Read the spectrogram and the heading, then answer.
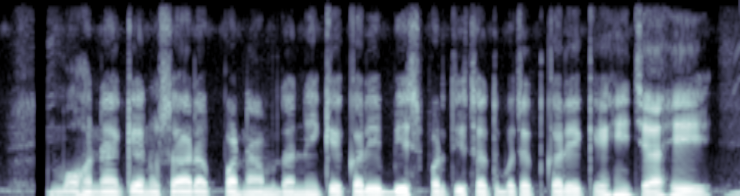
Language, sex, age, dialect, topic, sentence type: Magahi, male, 25-30, Western, banking, statement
